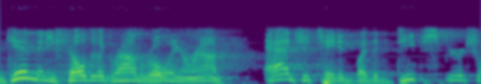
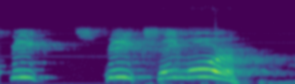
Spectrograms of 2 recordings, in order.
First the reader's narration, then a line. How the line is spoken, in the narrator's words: suddenly he regained consciousness, and in a very loud voice he yelled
